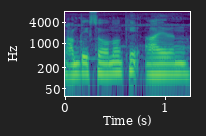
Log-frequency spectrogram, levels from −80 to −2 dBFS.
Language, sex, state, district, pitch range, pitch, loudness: Garhwali, male, Uttarakhand, Tehri Garhwal, 135-140 Hz, 135 Hz, -24 LUFS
